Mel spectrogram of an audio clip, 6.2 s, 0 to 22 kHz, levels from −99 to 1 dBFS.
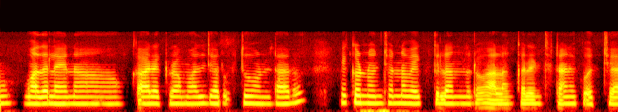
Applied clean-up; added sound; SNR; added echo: neural mask model Resemble Enhance denoiser.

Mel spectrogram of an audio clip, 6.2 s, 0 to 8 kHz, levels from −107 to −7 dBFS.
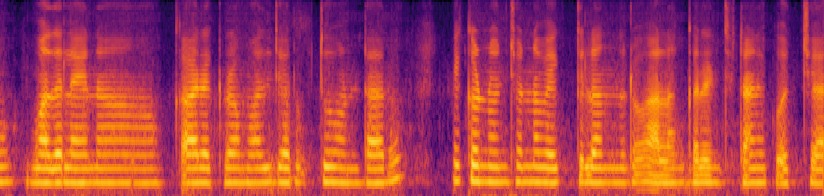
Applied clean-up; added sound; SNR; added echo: neural separator model SepFormer DNS4.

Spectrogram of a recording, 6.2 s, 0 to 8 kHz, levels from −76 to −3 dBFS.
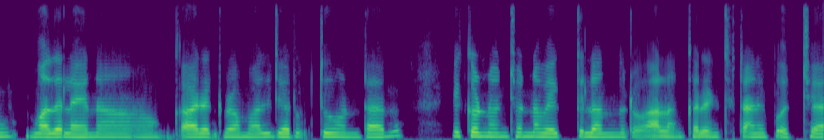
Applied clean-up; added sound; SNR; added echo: neural diffusion model UNIVERSE++.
